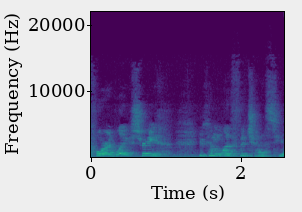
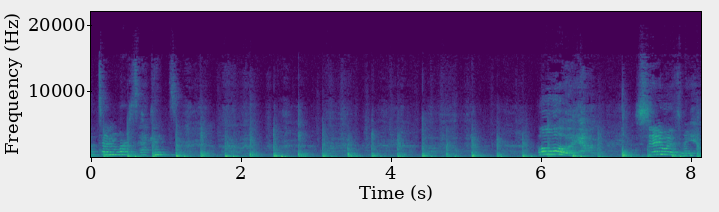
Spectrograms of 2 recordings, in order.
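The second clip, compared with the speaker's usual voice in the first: high, loud, pushing the class on; energetic coaching shout; 9 semitones higher, 5 dB louder than usual. Real, not acted. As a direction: cheer them through the last reps. Instructor pushing class through cardio.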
